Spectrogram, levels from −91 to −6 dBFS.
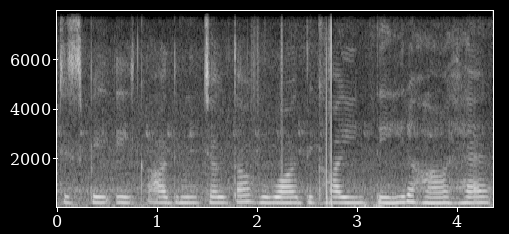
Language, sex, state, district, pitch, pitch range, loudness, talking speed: Hindi, female, Punjab, Fazilka, 225 Hz, 220-230 Hz, -24 LUFS, 125 wpm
